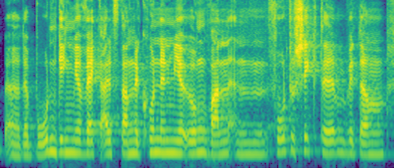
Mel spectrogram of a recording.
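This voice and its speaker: Woman in her sixties, lower voice, podcast guest, enthusiastic, hesitant fillers. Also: steady tone, normal speed. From Hamburg, Germany. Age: 60s. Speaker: bookshop owner, guest. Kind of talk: podcast interview.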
